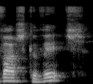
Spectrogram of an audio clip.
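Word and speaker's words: Vušković: Pronounced Vash Kovic actually. Vash, believe it or not, for those that care about those sort of things.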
